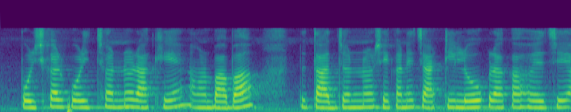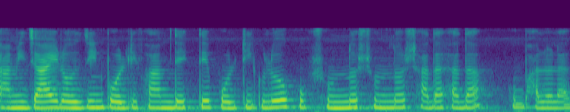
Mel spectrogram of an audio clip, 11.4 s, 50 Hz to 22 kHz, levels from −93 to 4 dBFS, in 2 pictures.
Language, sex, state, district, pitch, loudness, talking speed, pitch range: Bengali, female, West Bengal, North 24 Parganas, 230 Hz, -15 LUFS, 155 wpm, 220-235 Hz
